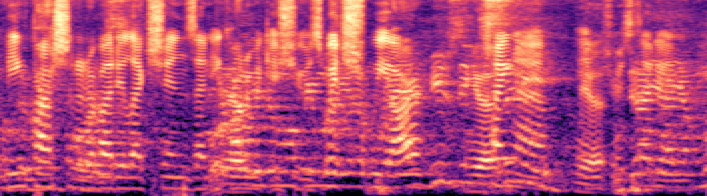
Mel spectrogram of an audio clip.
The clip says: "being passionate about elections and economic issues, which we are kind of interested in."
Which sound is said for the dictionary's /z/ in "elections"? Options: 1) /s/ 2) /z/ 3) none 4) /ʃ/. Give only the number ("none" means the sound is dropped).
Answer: 2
